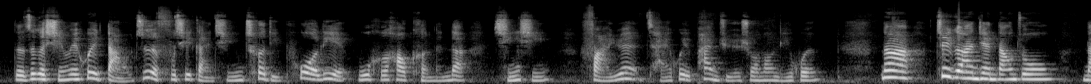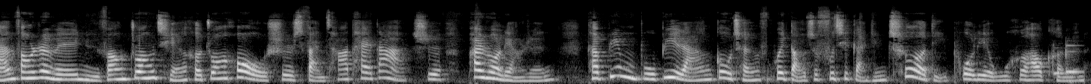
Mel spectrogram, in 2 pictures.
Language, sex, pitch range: Chinese, female, 200-265 Hz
